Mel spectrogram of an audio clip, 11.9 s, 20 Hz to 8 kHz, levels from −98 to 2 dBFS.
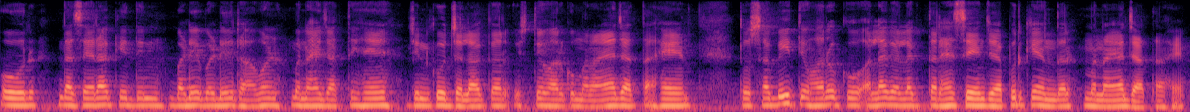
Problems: none marked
